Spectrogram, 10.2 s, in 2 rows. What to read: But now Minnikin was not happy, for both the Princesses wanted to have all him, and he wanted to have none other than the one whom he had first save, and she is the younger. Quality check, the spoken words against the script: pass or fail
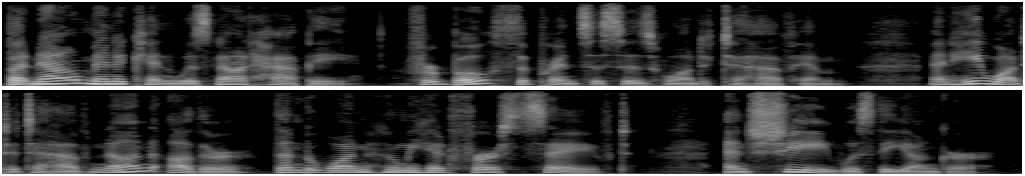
fail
